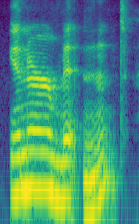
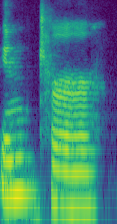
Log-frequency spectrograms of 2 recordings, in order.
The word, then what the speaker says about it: intermittent: So I can say intermittent, but you'll see that Americans don't really do that. They tend to do more of a leaving this T out. It sounds more like intermittent.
